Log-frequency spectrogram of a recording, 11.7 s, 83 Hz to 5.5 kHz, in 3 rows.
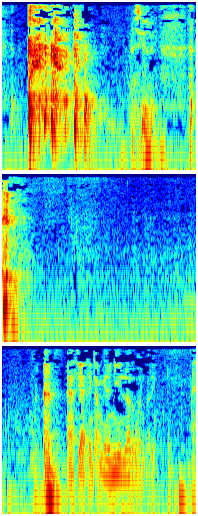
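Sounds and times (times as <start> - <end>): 
wet chesty coughing: 0.0 - 2.1, 3.7 - 4.5, 8.4 - 9.0
speech: 9.4 - 11.6.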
